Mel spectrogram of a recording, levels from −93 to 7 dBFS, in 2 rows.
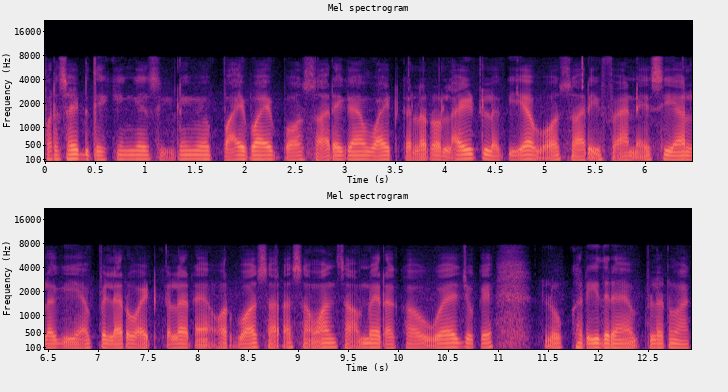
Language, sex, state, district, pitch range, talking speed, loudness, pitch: Hindi, male, Jharkhand, Sahebganj, 105-115 Hz, 210 wpm, -23 LUFS, 110 Hz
